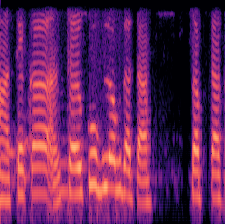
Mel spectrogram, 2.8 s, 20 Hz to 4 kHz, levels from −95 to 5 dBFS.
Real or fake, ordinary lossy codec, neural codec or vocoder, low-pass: real; none; none; 3.6 kHz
